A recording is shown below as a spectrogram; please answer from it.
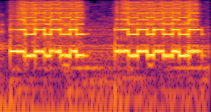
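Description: A phone ringtone rings loudly in two repeated bursts with a brief pause between, bright electronic tones alone with no talk over them.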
